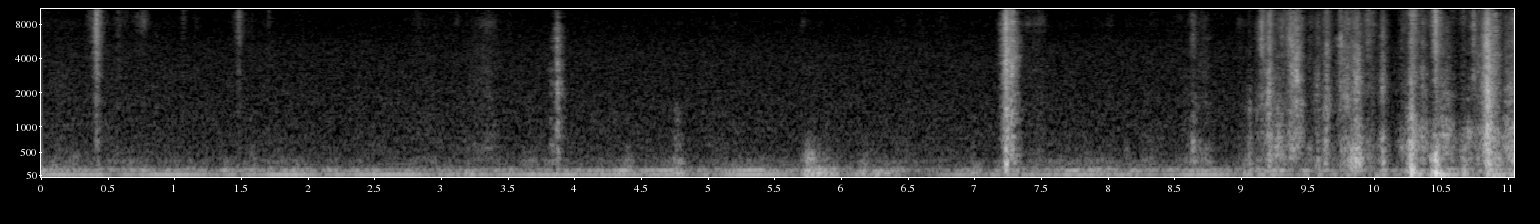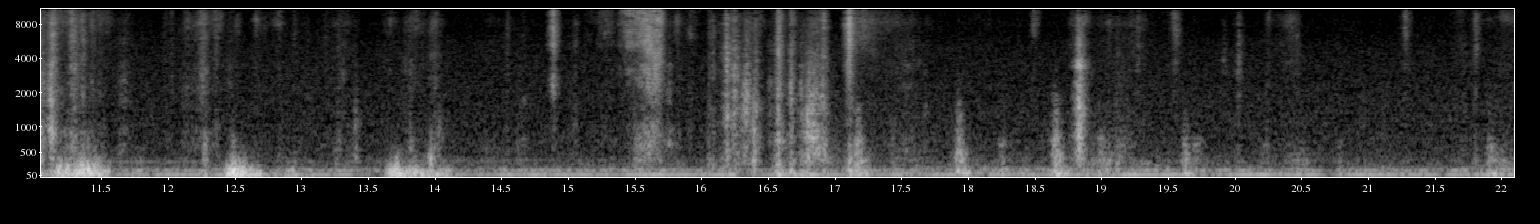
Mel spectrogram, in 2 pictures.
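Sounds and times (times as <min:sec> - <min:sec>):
paper rustling and crinkling: 0:09.0 - 0:12.8, 0:14.8 - 0:17.4.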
